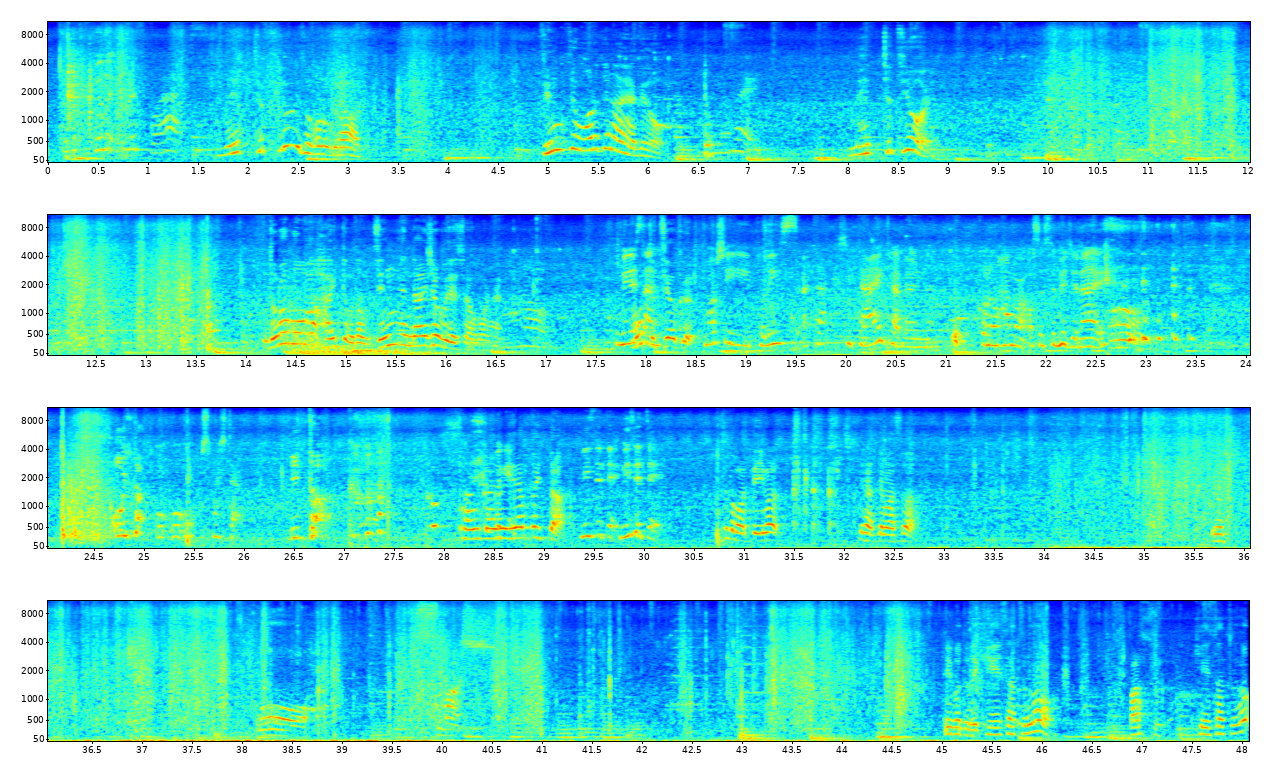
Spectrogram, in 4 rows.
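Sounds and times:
plastic tarp rustling: 0.0s - 6.1s, 9.8s - 16.7s, 24.2s - 25.4s, 33.5s - 48.0s.

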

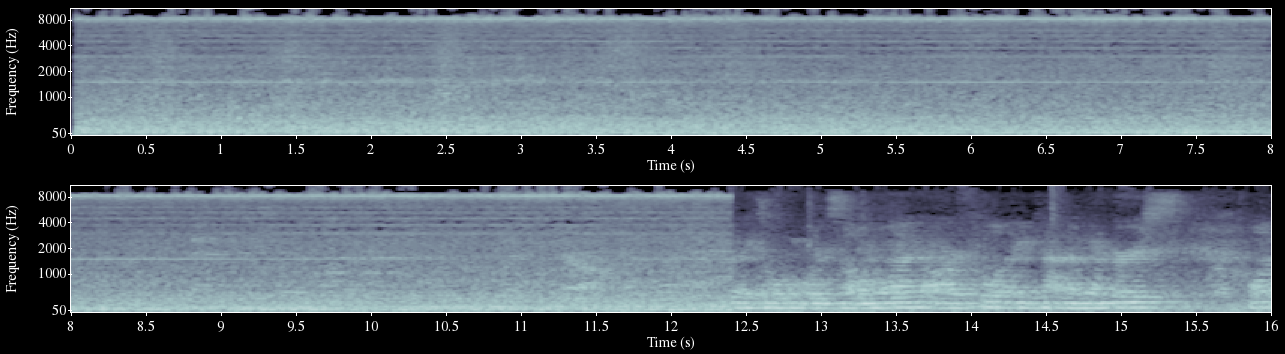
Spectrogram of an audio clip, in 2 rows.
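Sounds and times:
faint steady whine: 0.0s - 16.0s
low rumble of terminal noise: 0.0s - 16.0s.

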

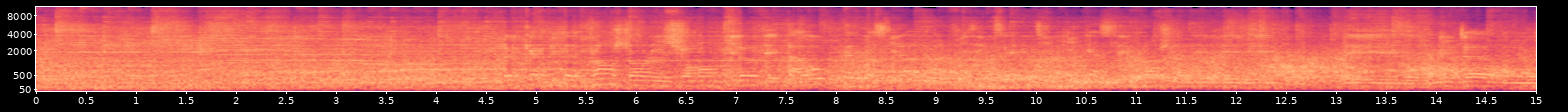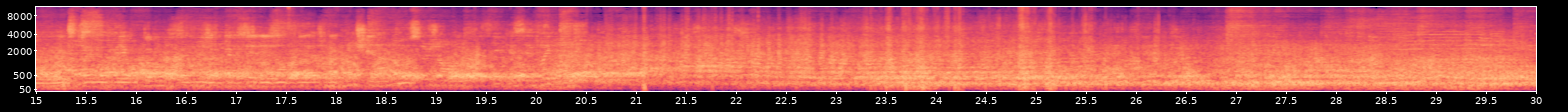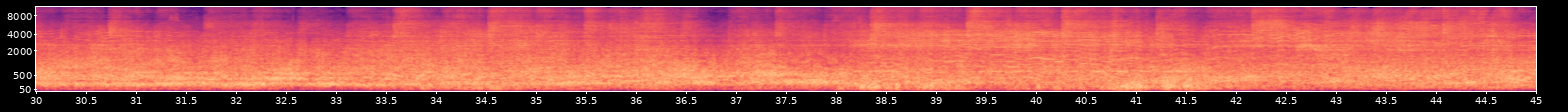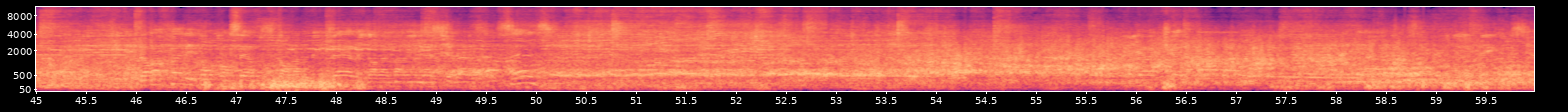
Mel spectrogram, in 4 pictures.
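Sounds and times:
jet engine roar: 0.0s - 59.9s
music: 0.0s - 59.9s.

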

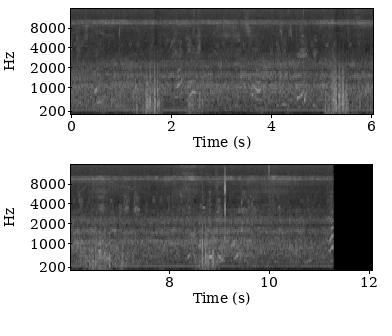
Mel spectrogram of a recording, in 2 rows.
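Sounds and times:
distant aircraft engine drone: 0.0s - 11.3s.

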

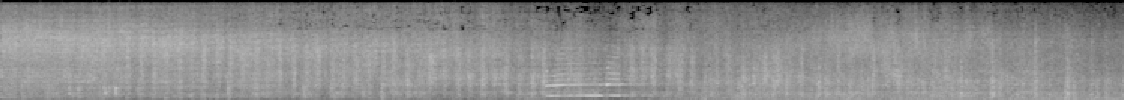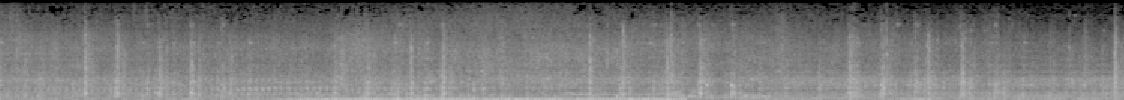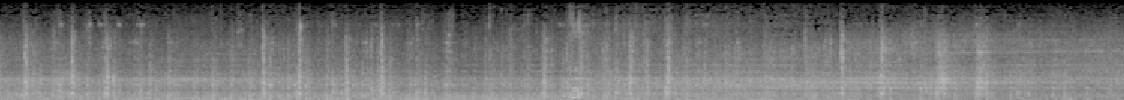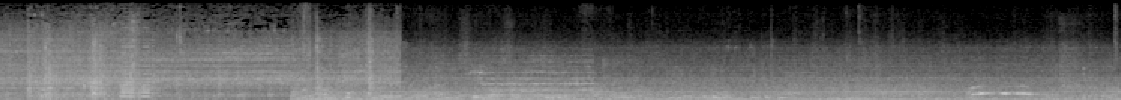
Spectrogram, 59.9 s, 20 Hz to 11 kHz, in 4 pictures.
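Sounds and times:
train wheels clicking over rail joints: 0.0s - 50.3s
steam whistle blast: 7.2s - 9.0s, 46.5s - 47.2s.

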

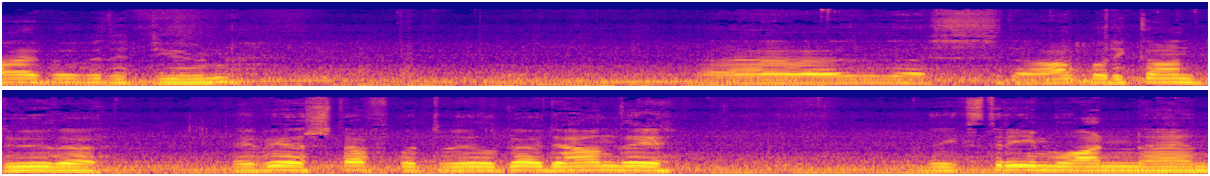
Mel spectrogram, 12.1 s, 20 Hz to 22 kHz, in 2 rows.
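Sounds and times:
engine and road drone: 0.0s - 12.0s.

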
